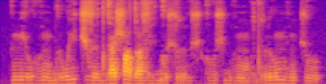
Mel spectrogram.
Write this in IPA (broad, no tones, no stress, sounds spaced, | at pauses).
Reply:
mʲ ɤ w ɔ̤ n b ɯ w i t͡ʃ z ɯ d ɡ a ʃ a dˤ ɛ z e̤ ɡ u ʃ r ṳ ʃ k ɔ̤ ʃ b ɔ̤ n m ɔ̤ d r u m e̤ n t͡ʃ u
